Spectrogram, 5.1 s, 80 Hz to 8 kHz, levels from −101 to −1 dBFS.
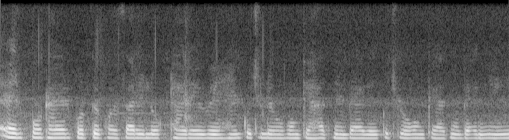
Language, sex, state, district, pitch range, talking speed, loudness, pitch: Hindi, female, Punjab, Kapurthala, 215-230 Hz, 295 wpm, -17 LUFS, 220 Hz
